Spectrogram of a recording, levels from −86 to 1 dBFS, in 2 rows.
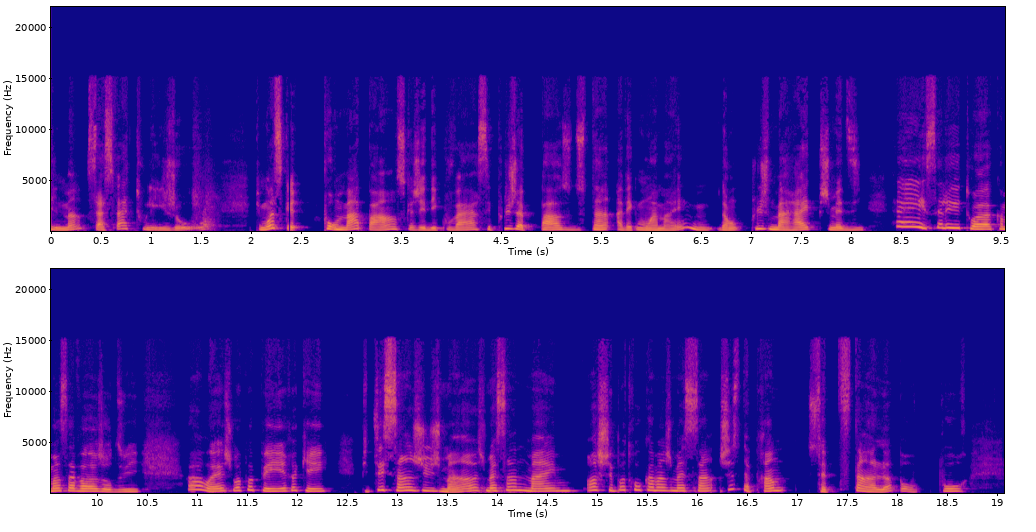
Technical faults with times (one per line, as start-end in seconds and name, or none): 2.37-2.41 corrupt frame muted
4.51-4.54 corrupt frame muted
